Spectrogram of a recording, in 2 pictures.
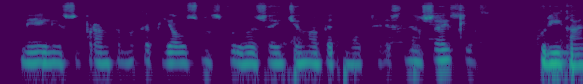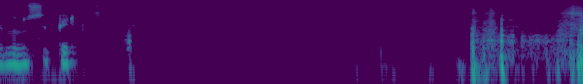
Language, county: Lithuanian, Marijampolė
